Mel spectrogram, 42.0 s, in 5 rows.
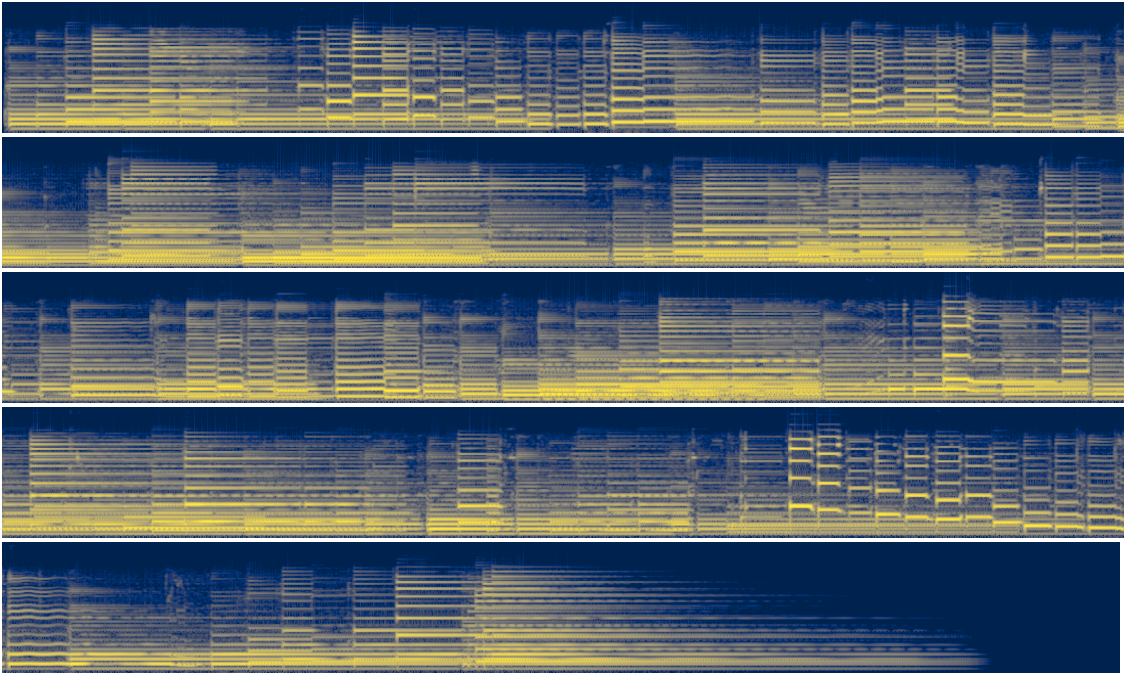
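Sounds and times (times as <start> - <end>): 
clean electric guitar on both pickups: 0.0 - 41.0.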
